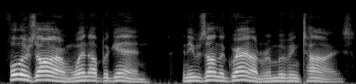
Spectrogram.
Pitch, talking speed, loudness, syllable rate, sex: 160 Hz, 220 wpm, -17 LUFS, 5.4 syllables/s, male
